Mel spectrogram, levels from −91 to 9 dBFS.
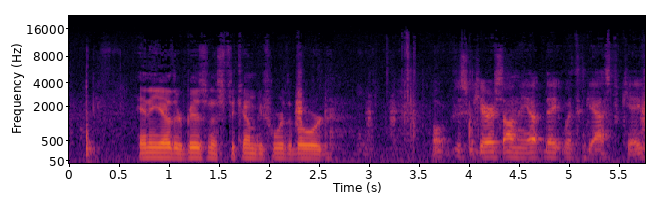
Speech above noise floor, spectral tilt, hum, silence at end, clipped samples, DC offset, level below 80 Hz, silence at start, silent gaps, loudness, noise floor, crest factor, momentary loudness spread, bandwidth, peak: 20 dB; -5.5 dB/octave; none; 0 s; under 0.1%; under 0.1%; -64 dBFS; 0 s; none; -32 LUFS; -51 dBFS; 20 dB; 18 LU; 15.5 kHz; -12 dBFS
